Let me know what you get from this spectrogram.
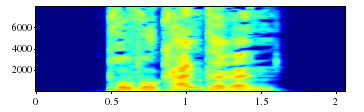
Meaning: inflection of provokant: 1. strong genitive masculine/neuter singular comparative degree 2. weak/mixed genitive/dative all-gender singular comparative degree
- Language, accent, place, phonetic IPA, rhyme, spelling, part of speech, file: German, Germany, Berlin, [pʁovoˈkantəʁən], -antəʁən, provokanteren, adjective, De-provokanteren.ogg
